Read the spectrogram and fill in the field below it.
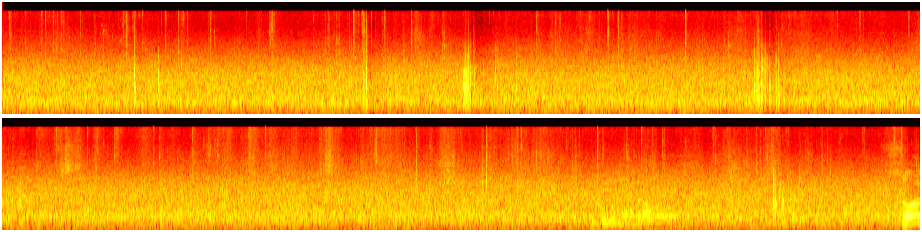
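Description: Small berries snap off a branch with sharp little clicks.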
